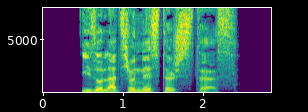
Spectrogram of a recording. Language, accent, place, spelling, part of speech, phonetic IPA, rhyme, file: German, Germany, Berlin, isolationistischstes, adjective, [izolat͡si̯oˈnɪstɪʃstəs], -ɪstɪʃstəs, De-isolationistischstes.ogg
- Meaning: strong/mixed nominative/accusative neuter singular superlative degree of isolationistisch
